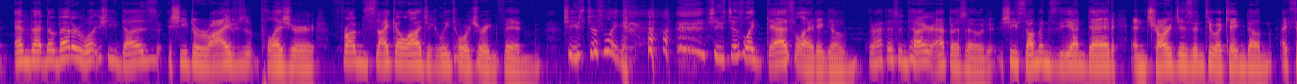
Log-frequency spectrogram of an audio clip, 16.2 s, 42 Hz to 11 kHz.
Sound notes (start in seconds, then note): 7.8 laughs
